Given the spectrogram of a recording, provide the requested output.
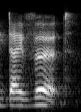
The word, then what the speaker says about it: divert: you say divert or would you say divert divert so the emphasis on the second syllable oh okay yeah so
